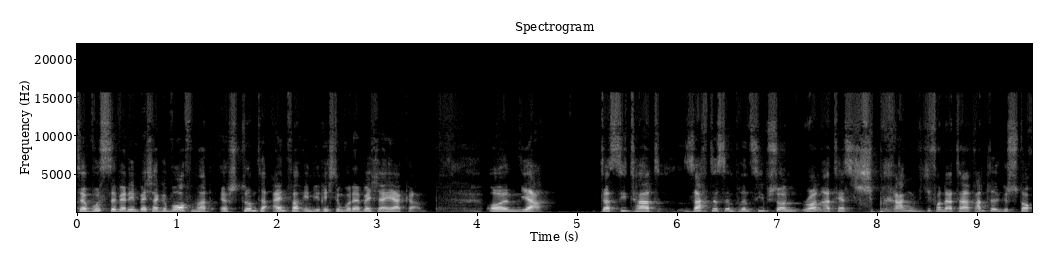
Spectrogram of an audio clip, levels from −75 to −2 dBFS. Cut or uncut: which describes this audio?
cut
